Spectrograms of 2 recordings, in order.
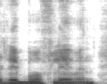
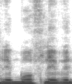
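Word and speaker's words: riboflavin: bread के अंदर यह रिबबो फ्लेविन आपको मिल जाएगा आई थिंक इसकी करेक्ट प्रोनाउंस एशन राइबो फ्लेव है अच्छा एंजाइम्स और रिबबो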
